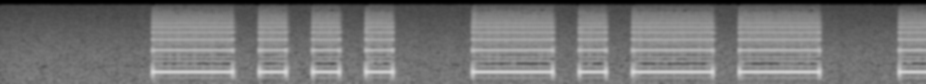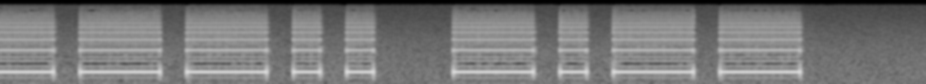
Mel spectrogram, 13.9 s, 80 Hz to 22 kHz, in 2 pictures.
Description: Morse code, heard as electronic beeps, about 6 wpm, 660 Hz. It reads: BY8Y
